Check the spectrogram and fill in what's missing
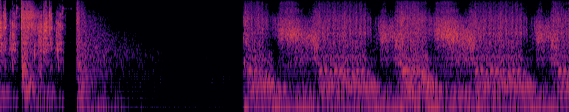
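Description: Bursts of machine gun fire in the wargame Steel Panthers, with a sharp volley, a fading silence, then sustained rattling rounds and a final burst.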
